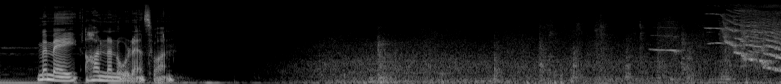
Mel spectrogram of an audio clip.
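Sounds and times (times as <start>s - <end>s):
speech: 0.4s - 1.8s
door into premises with coffins creaking as it swings: 5.8s - 7.8s.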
